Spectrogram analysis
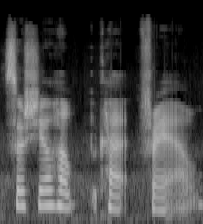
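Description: A woman's voice: on the high side, steady tone, slow pace, vocal fry, bright, forceful tone, slight background noise, poor audio. A woman playing a tabletop role-playing game, chatting casually about her moves, with music behind her.

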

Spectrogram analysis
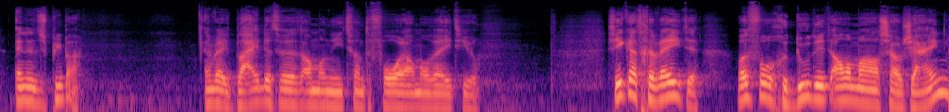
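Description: A man's voice: medium pitch, a little mellow. Male hypnosis trainer, casual advice podcast, rambling and filler-heavy delivery. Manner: rambling, chatty, many fillers and "weet je wel". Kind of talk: casual advice talk, answering a listener.

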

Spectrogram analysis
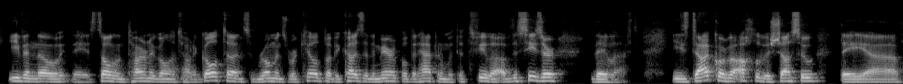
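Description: A man's voice: mid-range voice, creaky, darkish tone. A man teaching a Talmud class, reading Aramaic phrases and explaining them in plain English with fillers and restarts.

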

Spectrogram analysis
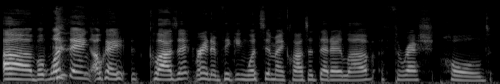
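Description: A woman's voice: a little high, moderate pace, fairly bright tone, no echo. A playful, giggly woman co-hosting a casual podcast, chatting from inside a large clothes closet. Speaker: podcast co-host and realtor. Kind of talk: casual two-person podcast chat. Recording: dry closet recording.

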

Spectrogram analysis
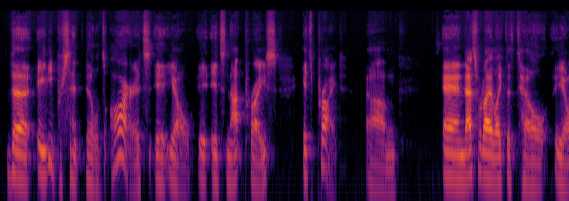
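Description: A man from Maryland talks casually on his podcast, with a voice pitched in the ordinary middle range. He tells stories with energy and acts out both sides of each conversation. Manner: animated storyteller acting out quoted dialogue. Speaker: podcast host. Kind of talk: casual storytelling chat.

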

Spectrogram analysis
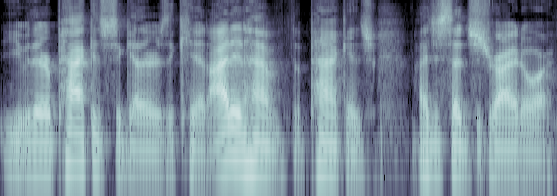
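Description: A man hosting a casual podcast, explaining things in a halting way with frequent backtracking. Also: lowish voice, vocal fry, pushed and bright. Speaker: podcast host.

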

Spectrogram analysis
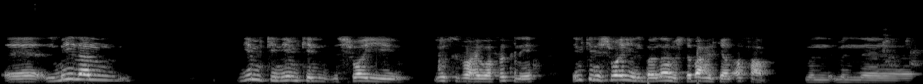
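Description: A man's voice: fairly high pitch, big pitch swings, brisk, pauses often. A man with a Palestinian Arabic accent discussing football casually as a fan, restarting his phrases as he goes, on a thin call line. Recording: tinny, phone-like call audio.

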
